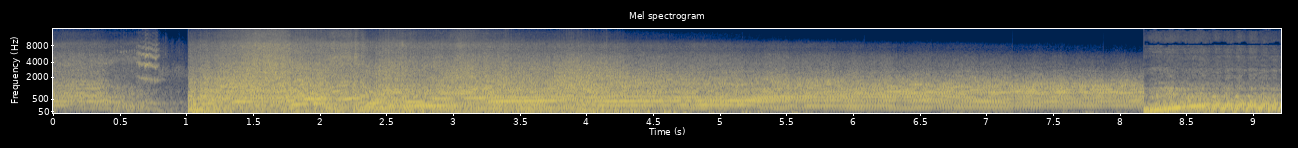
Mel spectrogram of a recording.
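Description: A car engine roars as a car speeds away into the distance.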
